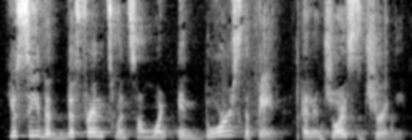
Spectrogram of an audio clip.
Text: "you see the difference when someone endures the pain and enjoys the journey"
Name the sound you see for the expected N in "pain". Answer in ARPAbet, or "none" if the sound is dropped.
N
